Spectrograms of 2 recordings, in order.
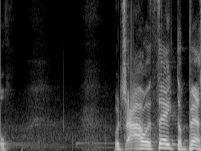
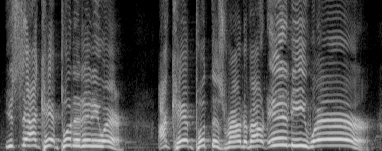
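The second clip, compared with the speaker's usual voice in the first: high-pitched real outburst of frustration; exasperated yelling; 12 semitones higher, 4 dB louder than usual. Real, not acted. Gamer can't place the roundabout, exasperated yelling. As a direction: wail the complaint, stretching the final word.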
